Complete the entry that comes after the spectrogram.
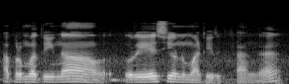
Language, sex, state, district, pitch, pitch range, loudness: Tamil, male, Tamil Nadu, Namakkal, 120 Hz, 105-125 Hz, -17 LUFS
